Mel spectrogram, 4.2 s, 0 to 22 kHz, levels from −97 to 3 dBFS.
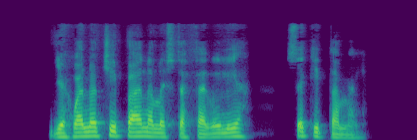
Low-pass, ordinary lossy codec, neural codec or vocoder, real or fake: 10.8 kHz; MP3, 64 kbps; autoencoder, 48 kHz, 32 numbers a frame, DAC-VAE, trained on Japanese speech; fake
